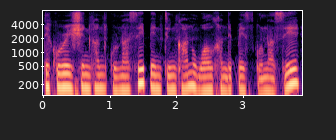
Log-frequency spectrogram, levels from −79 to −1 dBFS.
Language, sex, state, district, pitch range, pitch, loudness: Nagamese, female, Nagaland, Dimapur, 155-175 Hz, 165 Hz, -17 LUFS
